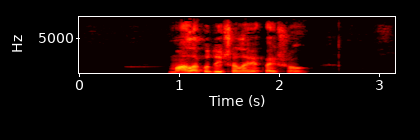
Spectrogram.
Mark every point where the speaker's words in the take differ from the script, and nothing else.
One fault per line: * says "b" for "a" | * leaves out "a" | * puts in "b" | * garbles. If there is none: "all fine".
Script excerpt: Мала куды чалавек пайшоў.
all fine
